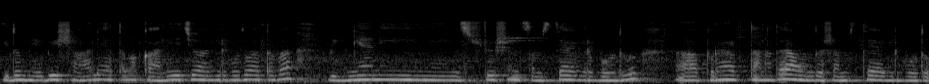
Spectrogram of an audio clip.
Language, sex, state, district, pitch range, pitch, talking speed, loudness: Kannada, female, Karnataka, Raichur, 190-210 Hz, 205 Hz, 90 wpm, -35 LUFS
